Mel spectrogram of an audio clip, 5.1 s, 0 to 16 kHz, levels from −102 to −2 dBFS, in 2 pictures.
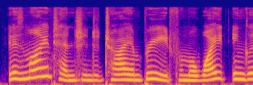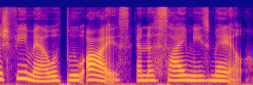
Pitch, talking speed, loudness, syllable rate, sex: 230 Hz, 235 wpm, -17 LUFS, 5.9 syllables/s, female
